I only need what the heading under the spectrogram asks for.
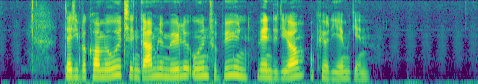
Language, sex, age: Danish, female, 36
